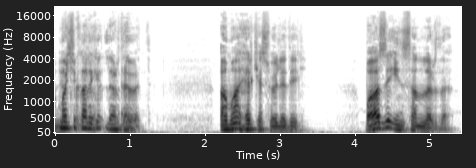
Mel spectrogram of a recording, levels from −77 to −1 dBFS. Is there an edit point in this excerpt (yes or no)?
no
